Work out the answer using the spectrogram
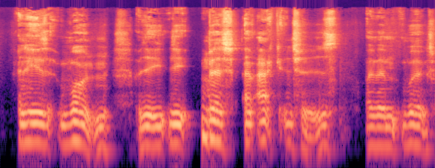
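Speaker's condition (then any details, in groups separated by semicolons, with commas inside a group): Down syndrome; from birth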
